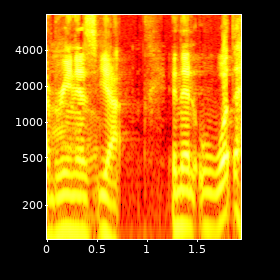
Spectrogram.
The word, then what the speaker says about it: Abrines: was OKC Thunder sign Alex Abrines. Who the hell is that? Abrinas. Yeah, Abrinas. Yeah. And then what the hell does that mean? Well, he says, great questions. Abrines is a former second-round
